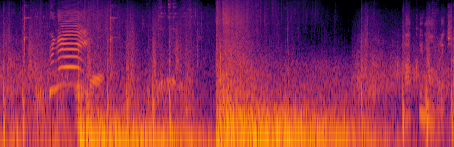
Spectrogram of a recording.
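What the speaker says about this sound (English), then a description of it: "Grenade!" A grenade blast in the online shooter Black Squad bursts into a loud, broad boom partway through, with rumbling game noise and scattered explosive sounds around it and a voice shouting over the start.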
